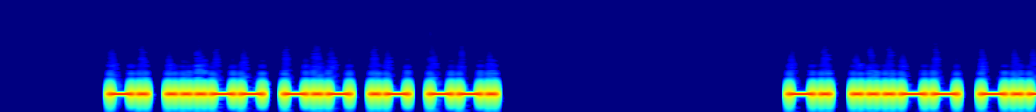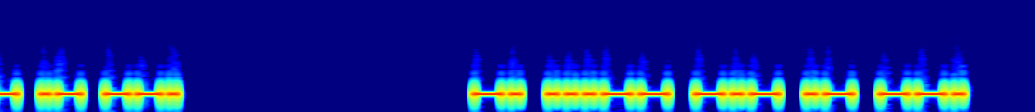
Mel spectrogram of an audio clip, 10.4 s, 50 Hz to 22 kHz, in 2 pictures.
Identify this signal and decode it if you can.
Morse code, heard as a keyed tone, about 28 wpm, 700 Hz. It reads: N3KAG N3KAG N3KAG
